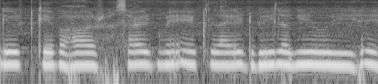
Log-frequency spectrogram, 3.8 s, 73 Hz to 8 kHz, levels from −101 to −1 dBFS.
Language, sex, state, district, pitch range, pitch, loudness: Hindi, female, Maharashtra, Nagpur, 210-220 Hz, 215 Hz, -21 LUFS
